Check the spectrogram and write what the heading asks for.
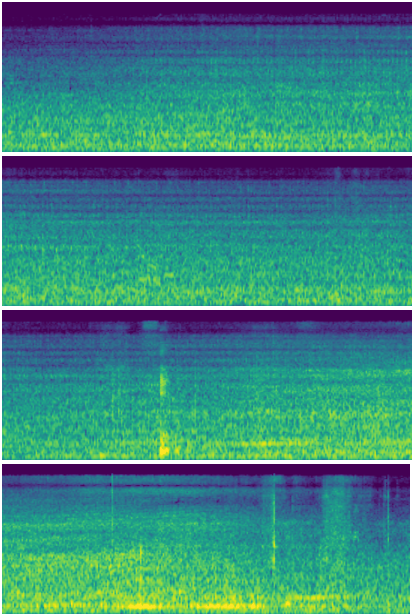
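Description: Street traffic noise with a car moving past close by; a vehicle grows louder from about eleven seconds in and peaks near the end, with a sharp click about ten seconds in.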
